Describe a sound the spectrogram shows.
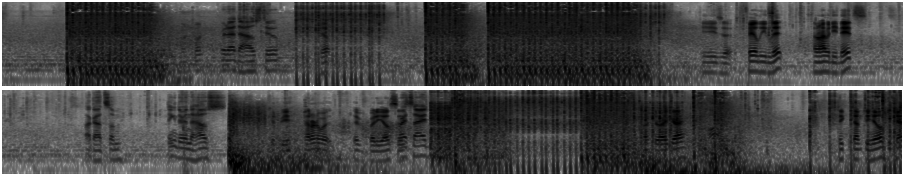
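An assault rifle fires in rapid automatic bursts.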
